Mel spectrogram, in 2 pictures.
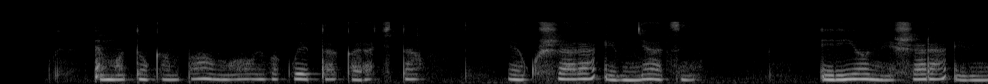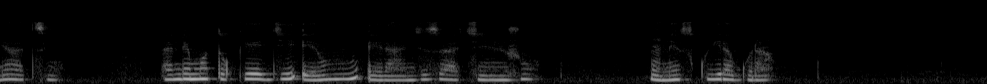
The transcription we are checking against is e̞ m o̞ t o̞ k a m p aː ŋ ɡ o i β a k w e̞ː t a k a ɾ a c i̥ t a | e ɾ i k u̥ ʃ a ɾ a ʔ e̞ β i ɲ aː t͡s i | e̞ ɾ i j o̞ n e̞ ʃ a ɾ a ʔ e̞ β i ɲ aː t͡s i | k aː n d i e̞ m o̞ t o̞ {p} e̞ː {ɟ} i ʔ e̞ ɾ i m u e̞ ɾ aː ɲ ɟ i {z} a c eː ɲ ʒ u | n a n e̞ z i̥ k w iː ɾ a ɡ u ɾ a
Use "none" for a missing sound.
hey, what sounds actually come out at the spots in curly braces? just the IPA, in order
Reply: k, ɟ, z

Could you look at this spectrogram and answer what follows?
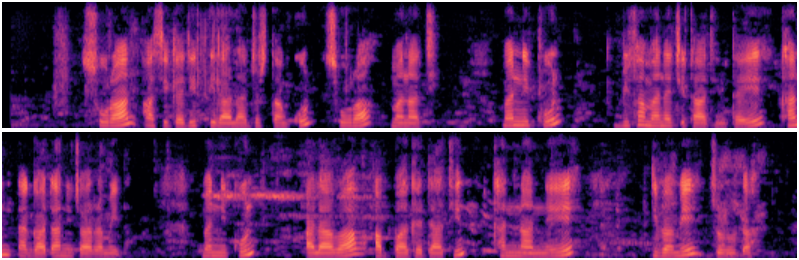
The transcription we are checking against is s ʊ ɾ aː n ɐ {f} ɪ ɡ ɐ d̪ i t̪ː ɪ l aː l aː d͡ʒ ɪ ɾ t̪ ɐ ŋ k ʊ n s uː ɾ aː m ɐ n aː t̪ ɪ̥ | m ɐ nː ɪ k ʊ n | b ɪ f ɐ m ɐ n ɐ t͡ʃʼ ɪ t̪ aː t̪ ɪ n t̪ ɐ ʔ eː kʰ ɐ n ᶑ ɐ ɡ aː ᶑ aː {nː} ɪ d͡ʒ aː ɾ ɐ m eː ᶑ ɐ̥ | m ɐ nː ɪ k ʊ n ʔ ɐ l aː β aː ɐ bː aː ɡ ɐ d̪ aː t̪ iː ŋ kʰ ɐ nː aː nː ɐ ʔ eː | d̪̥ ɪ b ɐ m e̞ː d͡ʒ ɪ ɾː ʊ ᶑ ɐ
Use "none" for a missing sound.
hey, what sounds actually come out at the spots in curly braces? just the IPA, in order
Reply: s, n

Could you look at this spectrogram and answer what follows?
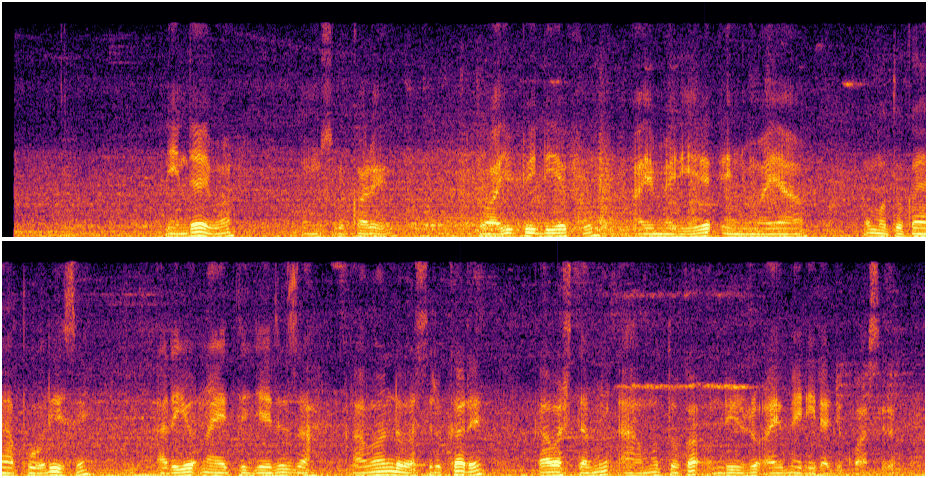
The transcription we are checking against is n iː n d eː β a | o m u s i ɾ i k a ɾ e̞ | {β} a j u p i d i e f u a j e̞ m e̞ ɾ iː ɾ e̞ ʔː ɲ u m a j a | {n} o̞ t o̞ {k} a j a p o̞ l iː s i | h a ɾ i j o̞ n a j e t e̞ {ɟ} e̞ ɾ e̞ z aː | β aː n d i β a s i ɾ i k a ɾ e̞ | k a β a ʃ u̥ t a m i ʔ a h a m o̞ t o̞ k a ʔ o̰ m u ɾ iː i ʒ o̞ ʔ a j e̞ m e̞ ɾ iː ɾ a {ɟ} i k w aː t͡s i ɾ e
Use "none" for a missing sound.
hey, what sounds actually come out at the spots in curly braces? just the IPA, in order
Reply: w, m, k, ɟ, ɟ

